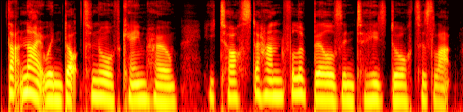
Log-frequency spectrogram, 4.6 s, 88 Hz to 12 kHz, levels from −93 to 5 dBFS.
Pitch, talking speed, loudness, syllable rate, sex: 160 Hz, 220 wpm, -19 LUFS, 4.9 syllables/s, female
